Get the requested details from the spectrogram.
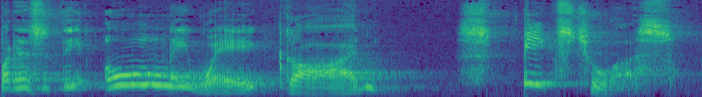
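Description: A man speaks against noticeable background noise. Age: 70s. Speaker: pastor. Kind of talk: sermon. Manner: halting.

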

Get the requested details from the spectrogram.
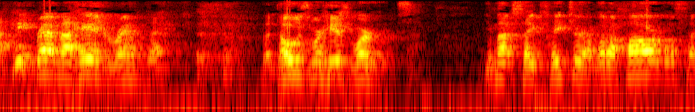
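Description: A man with a Southern US accent and a high pitch, at a fairly slow pace with ordinary pitch variation, long, frequent pauses and big swings in loudness, amid audible room echo and noticeable background noise. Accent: Southern American. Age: 40s. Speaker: pastor. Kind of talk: sermon. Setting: church. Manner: halting.

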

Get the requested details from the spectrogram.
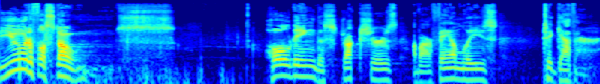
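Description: A solemn, bright and sharp tone at a very slow pace, with long, frequent pauses and ordinary pitch variation. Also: man, medium pitch for a man. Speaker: preacher. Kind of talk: sermon; fervent closing prayer. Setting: church. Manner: earnest, solemn, reverent.

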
